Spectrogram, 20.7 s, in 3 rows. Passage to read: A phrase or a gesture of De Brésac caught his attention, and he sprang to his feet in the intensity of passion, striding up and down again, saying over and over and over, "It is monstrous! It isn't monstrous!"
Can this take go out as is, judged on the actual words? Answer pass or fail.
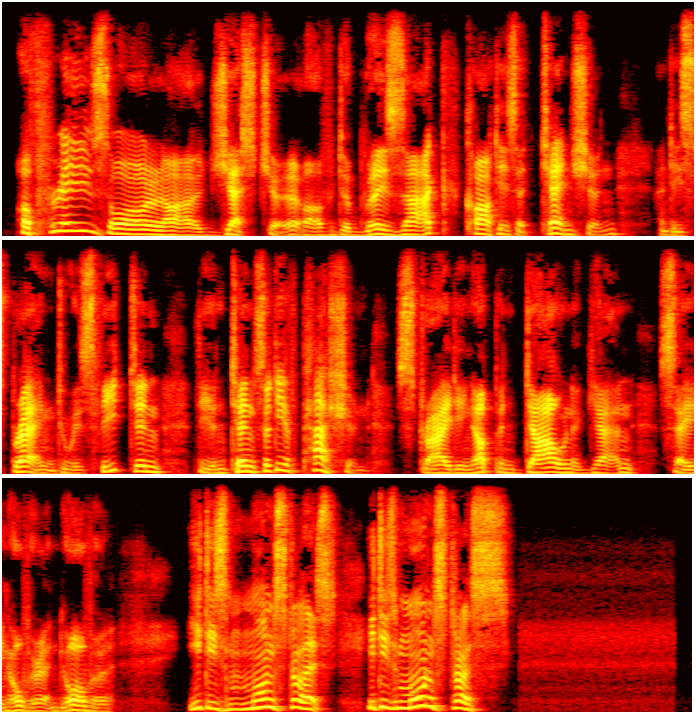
fail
